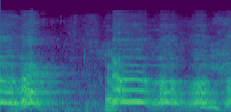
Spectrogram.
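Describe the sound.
A farm dog barks in a sheep paddock where working dogs are trained: a few sharp, tonal barks and yips in an uneven rhythm, moderately loud, with no talk.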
